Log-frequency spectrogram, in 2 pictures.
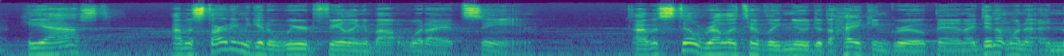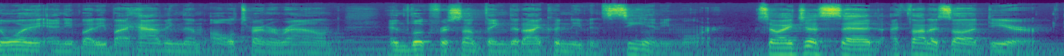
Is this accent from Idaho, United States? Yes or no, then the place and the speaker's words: yes; Twin Falls, Idaho, United States; a good 4-hour drive from where I grew up in Twin Falls, Idaho.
